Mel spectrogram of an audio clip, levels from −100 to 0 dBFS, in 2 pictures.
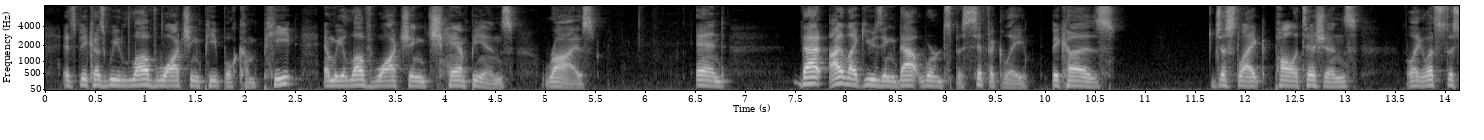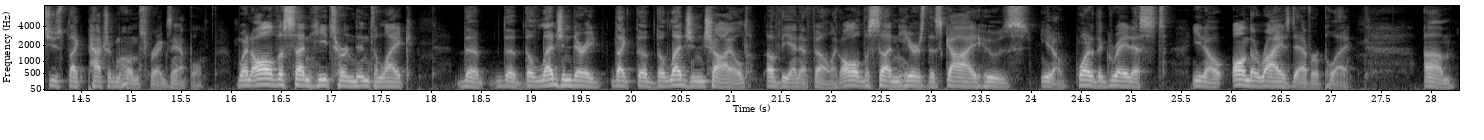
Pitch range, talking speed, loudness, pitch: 120-145 Hz, 170 wpm, -31 LUFS, 130 Hz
